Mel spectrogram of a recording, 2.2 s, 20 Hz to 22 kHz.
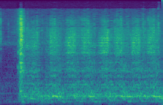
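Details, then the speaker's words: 1974 MGB with freshly rebuilt engine (new rods, pistons, crank), coil unplugged, priming for oil pressure before first start: starter turns engine over slowly and unevenly; battery sounds a little dead, suspected, not confirmed. "all right it spins battery definitely sounds a little dead"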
